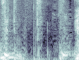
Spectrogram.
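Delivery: voiceless whisper under the breath; whispered what the f. Retold or imitated. Retelling a friend's bad night, whispered to himself. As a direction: mutter it to yourself unheard. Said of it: "saw you literally go like".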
